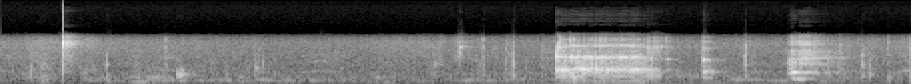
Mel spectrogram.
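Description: A loud, voiced belch of about half a second, then a shorter second burp, over quiet room noise with a few clicks.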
